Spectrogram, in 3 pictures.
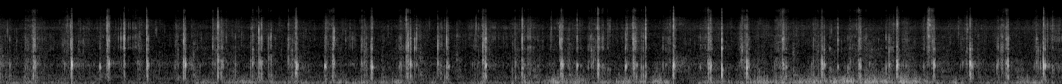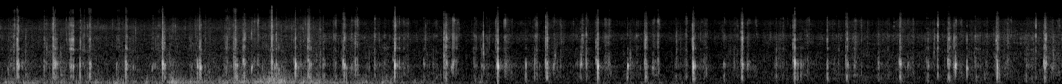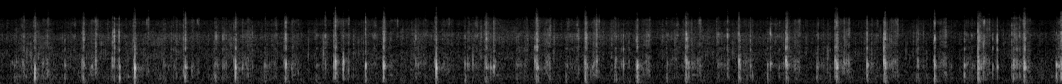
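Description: Curly mare's hooves clip-clopping on a paved road in a steady, even rhythm as she pulls a cart. A low rumble runs under the hoofbeats for several seconds partway through.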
